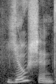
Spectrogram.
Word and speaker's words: Uxin: It is spelled UXIN, so the pronunciation there might be a little different than people were expecting, but it's the largest used car dealer in China.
